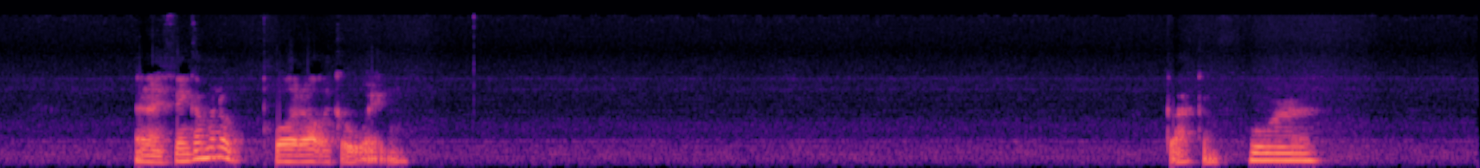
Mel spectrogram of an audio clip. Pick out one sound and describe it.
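A young man speaks calmly close to a microphone, in short bursts.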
